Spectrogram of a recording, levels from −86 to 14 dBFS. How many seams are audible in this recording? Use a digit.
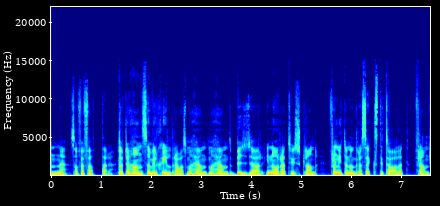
2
